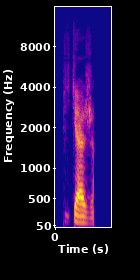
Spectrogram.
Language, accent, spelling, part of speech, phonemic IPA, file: French, France, piquage, noun, /pi.kaʒ/, LL-Q150 (fra)-piquage.wav
- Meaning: 1. pricking 2. stinging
